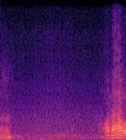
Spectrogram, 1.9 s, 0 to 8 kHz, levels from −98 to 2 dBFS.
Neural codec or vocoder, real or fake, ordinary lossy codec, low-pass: codec, 16 kHz, 0.5 kbps, X-Codec, HuBERT features, trained on general audio; fake; none; none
